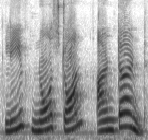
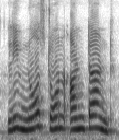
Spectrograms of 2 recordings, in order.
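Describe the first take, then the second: First: Slow, word-by-word teaching delivery; slow repeat. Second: Said in the usual way. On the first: Shown as a demonstration. Teacher repeats the English phrase for learners, slowly.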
